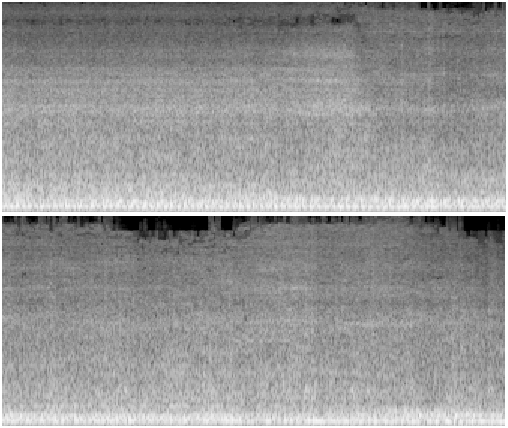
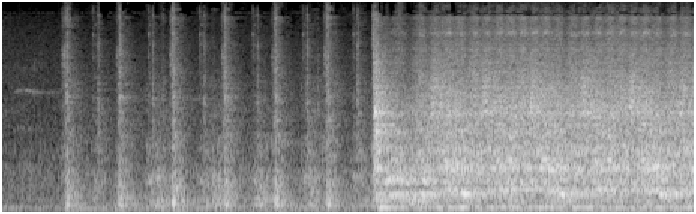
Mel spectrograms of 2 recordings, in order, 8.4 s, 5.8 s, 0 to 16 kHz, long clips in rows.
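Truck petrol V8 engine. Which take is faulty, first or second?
second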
